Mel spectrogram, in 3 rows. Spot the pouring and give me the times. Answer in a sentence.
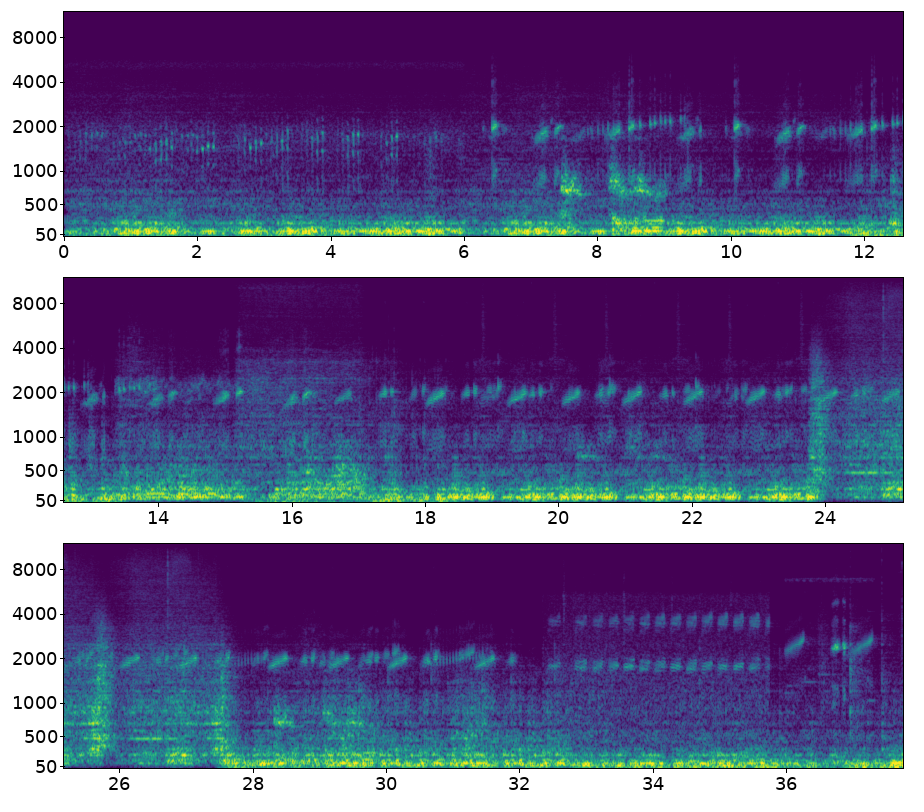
You can't hear the pouring here.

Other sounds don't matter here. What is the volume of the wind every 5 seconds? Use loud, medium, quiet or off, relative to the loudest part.
loud, loud, loud, loud, loud, loud, loud, medium.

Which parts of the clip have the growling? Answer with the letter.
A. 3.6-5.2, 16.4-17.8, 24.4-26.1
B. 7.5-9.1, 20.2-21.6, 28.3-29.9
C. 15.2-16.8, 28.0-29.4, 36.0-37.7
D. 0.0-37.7
B.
